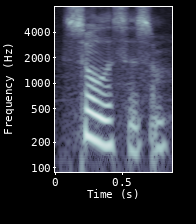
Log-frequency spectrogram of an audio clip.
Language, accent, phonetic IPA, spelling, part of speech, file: English, US, [ˈsoʊlɨsɪzəm], solecism, noun, En-us-solecism2.ogg
- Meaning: 1. An error or improper usage 2. An error or improper usage.: An error in the use of language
